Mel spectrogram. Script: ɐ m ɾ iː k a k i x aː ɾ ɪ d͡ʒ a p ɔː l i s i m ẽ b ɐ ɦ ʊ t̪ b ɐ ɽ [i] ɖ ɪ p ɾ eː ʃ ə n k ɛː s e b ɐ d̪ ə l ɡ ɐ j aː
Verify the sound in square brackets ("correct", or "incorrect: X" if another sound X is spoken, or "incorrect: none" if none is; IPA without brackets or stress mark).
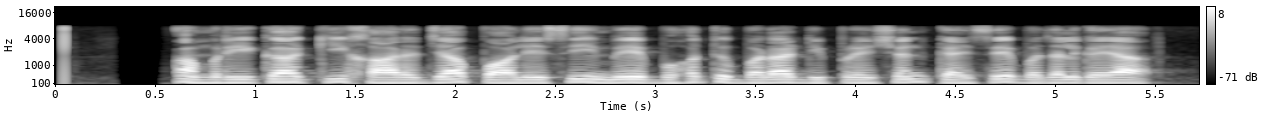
incorrect: a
